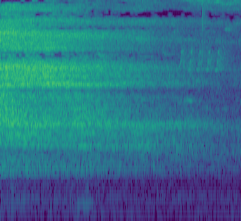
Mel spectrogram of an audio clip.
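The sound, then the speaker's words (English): A deep breath is released in a long, airy, sigh-like exhale during a guided meditation, faint and fading gradually over about two and a half seconds, alone without talk. “So let's take a deep breath in and release.”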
